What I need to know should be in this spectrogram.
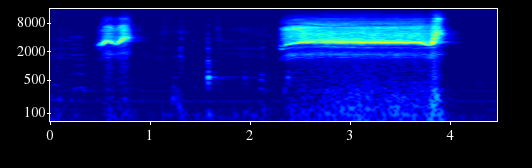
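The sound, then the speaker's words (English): A man whistles twice: a brief high note, then after a pause a long, steady, piercing whistle held for over a second, loud with a breathy edge. “And then he whistled.”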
